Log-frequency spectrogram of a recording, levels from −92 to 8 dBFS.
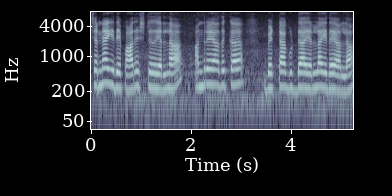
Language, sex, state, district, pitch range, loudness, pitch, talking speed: Kannada, female, Karnataka, Raichur, 225-265 Hz, -16 LUFS, 240 Hz, 125 wpm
